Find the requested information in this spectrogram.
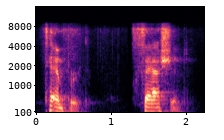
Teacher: it's this second element of this compound the one stressed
